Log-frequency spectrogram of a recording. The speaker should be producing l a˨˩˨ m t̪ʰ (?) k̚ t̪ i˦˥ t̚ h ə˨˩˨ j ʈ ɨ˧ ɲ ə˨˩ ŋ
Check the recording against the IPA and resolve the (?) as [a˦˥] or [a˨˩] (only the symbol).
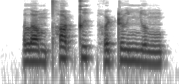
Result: a˦˥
